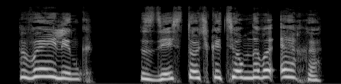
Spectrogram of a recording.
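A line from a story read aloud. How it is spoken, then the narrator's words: Sudden shout. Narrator (Russian): вдруг закричала Джема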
